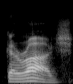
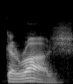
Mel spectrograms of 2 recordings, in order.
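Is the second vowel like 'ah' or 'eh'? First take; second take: ah; ah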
